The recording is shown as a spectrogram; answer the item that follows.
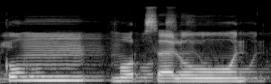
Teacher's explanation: لئی کم میم ساکن کے بعد اگر میم آ جائے تو میم کو میم سے ملا کر غنہ کے ساتھ پڑھیں گے، ناک سے پڑھیں گے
